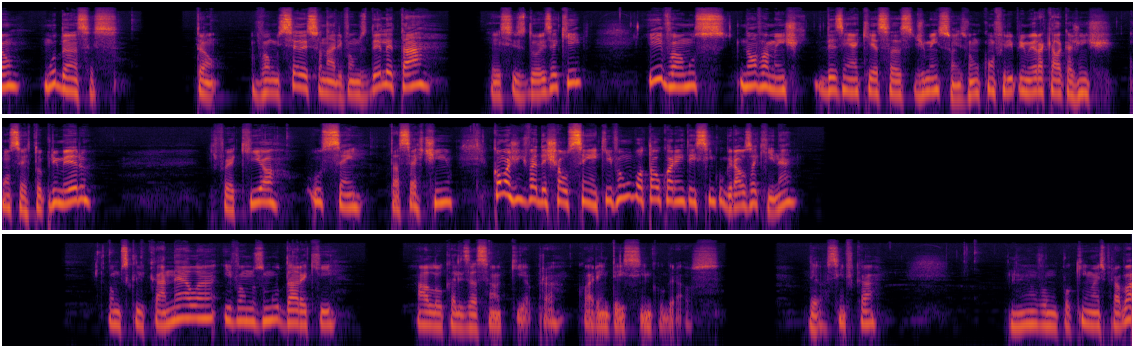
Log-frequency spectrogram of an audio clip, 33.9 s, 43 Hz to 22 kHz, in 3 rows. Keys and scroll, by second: 3.3 Delete, 4.7 Delete, 23.1 Escape.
